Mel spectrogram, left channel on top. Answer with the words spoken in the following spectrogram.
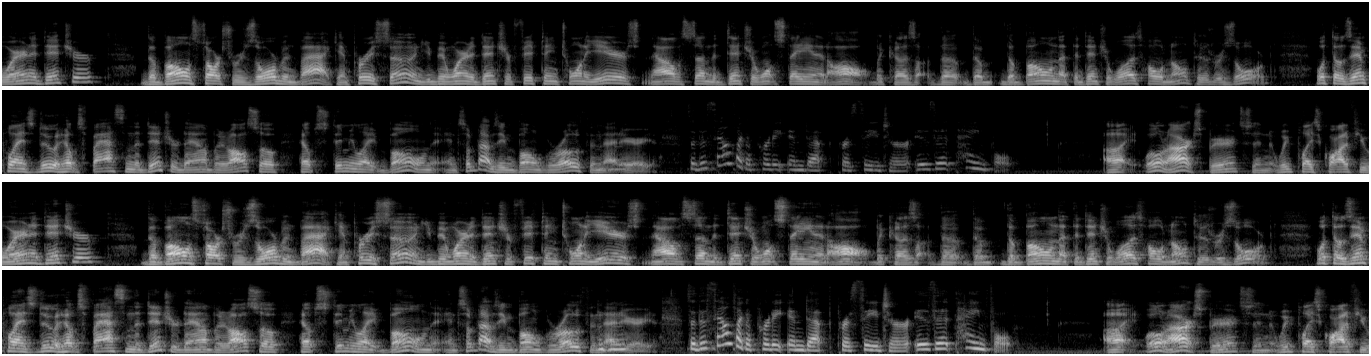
a denture, the bone starts resorbing back, and pretty soon you've been wearing a denture 15, 20 years, now all of a sudden the denture won't stay in at all because the bone that the denture was holding on to is resorbed. What those implants do, it helps fasten the denture down, but it also helps stimulate bone and sometimes even bone growth in that area. So this sounds like a pretty in-depth procedure. Is it painful? Well, in our experience, and we've placed quite a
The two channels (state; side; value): quieter; left; 3.2 dB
